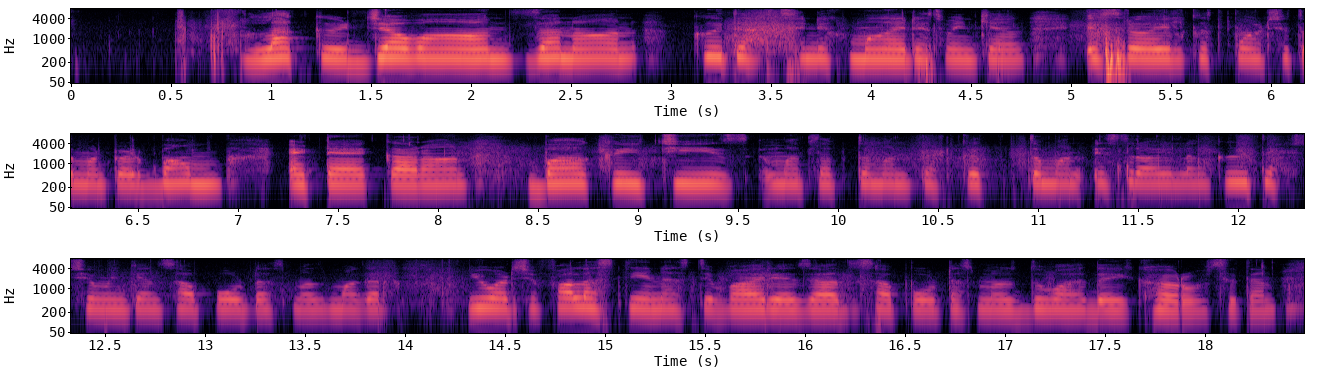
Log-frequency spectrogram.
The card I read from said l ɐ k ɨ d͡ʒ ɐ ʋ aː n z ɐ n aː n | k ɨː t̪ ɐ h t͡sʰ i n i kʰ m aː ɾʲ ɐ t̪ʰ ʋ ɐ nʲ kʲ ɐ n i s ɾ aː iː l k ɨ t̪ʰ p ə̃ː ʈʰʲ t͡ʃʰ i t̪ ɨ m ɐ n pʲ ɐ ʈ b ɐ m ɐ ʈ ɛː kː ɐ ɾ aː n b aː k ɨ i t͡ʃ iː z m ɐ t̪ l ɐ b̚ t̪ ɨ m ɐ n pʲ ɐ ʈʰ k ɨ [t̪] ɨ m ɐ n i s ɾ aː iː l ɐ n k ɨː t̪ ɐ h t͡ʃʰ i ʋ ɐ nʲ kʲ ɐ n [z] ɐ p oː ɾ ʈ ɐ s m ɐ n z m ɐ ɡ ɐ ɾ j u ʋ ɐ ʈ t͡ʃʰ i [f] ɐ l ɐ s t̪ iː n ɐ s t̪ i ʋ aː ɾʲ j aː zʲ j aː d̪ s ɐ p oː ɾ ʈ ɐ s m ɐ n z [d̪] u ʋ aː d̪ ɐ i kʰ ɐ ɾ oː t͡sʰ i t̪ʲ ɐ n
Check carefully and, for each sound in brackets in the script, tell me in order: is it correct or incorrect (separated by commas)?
correct, incorrect, correct, correct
